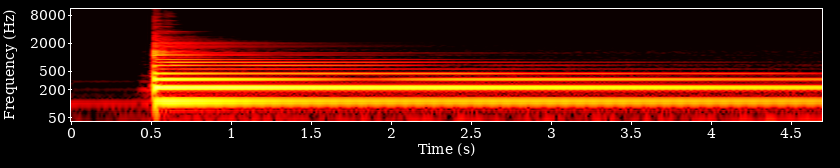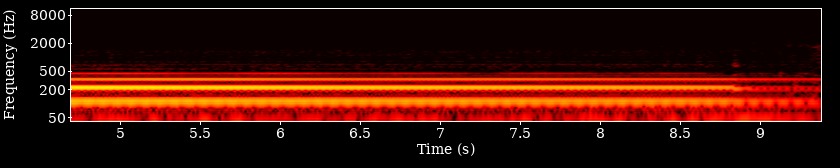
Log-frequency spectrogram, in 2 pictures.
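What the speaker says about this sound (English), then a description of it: "Finally, play the 2nd string with your pinky at the 7th fret." A single bass guitar note, plucked on the 2nd string at the 7th fret, sounds clearly and sustains alone for several seconds before it is muted.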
